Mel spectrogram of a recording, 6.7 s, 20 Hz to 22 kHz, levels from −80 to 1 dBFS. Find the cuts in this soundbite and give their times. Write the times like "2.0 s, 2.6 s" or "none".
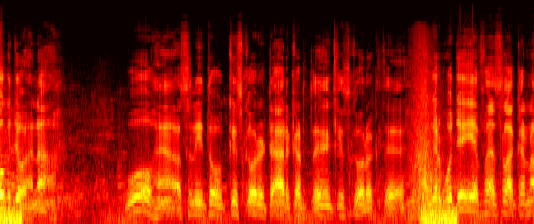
5.2 s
